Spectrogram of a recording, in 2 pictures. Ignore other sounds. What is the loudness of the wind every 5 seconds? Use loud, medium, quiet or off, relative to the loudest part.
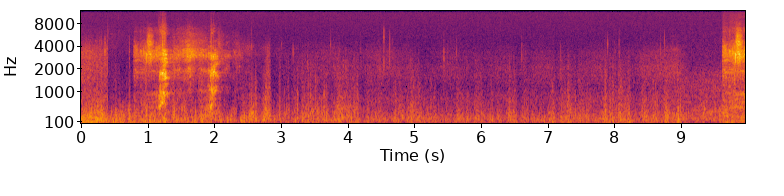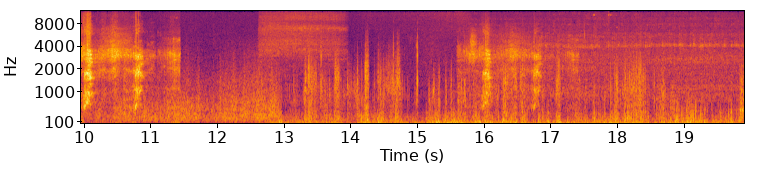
medium, medium, loud, loud.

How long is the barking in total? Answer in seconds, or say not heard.
5 s.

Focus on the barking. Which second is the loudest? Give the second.
10 s.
